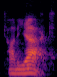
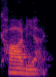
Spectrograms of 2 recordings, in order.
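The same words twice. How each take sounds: First: The stress falls on a later syllable. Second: The stress falls on the first syllable. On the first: The speaker calls it wrong. "and it's not cardiac" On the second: The speaker calls it right. "The emphasis is on the car"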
